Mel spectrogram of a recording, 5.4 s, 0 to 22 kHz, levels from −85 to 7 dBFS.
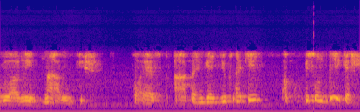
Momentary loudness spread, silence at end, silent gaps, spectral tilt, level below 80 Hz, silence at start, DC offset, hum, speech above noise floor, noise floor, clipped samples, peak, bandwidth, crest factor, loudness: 11 LU; 0 s; none; -4 dB/octave; -64 dBFS; 0 s; 0.4%; none; 25 dB; -42 dBFS; under 0.1%; 0 dBFS; 14.5 kHz; 16 dB; -15 LUFS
